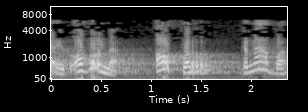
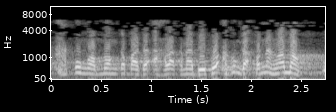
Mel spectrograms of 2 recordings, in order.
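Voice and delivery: ordinary talk, nothing marked

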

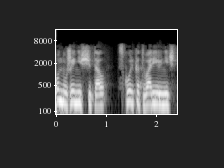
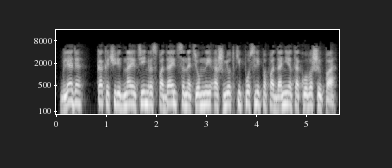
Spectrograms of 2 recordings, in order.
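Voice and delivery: ordinary delivery, nothing marked

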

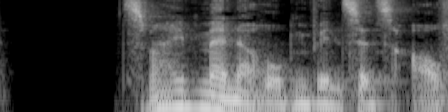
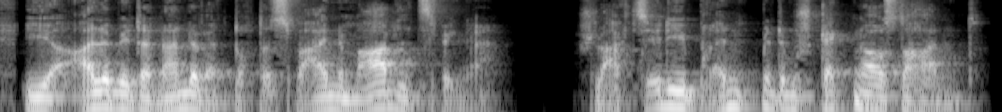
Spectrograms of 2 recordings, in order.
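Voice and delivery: loud, raised, urgent order; fevered angry command; 5 semitones higher, 7 dB louder than usual. A narrator's reading. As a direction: goad the crowd, seething with anger. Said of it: "befahl er fiebernd vor Zorn".

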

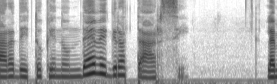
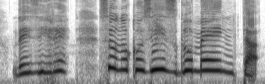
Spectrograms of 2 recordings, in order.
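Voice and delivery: high, loud cry of distress; dismayed outburst; 10 semitones higher, 9 dB louder than usual. A narrator's reading. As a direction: wail it to a sister in dismay. Overwhelmed sister confesses her dismay.

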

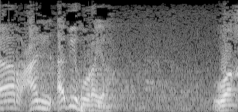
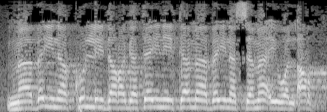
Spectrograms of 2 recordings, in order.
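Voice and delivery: higher, sustained reading tone; formal hadith recitation; 5 semitones higher than usual. Acted. Teacher reads the Prophet's words to students, formal recitation. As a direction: recite the text formally on a raised pitch.

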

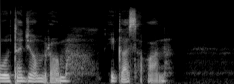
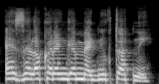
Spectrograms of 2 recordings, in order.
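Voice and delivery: indignant question, raised in pitch; affronted, higher-pitched challenge; disapproving; 6 semitones higher, 4 dB louder than usual. A narrator's reading. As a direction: throw it back reproachfully. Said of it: "Pillantottam rá rosszallóan".

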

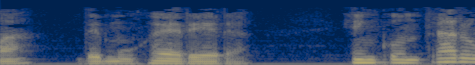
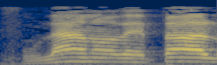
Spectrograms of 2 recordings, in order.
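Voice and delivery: loud, raised announcing call; 7 semitones higher, 11 dB louder than usual. Retold or imitated. Monitor summons a student to the little lounge, calling out. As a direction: holler it to the whole dormitory.

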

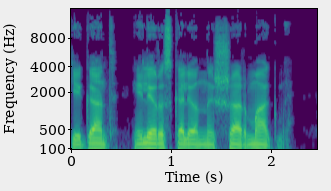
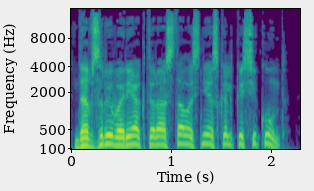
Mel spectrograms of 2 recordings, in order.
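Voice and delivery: high, loud frantic scream; panicked shout; 9 semitones higher, 6 dB louder than usual. Acted. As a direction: shriek the warning in panic. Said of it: "от волнения потеряв своё обычное самообладание".

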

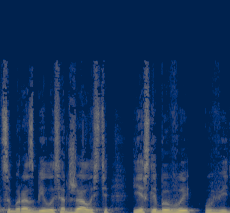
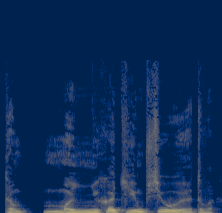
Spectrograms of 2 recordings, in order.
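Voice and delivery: put-on old bear voice. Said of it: "сказал старый медведь".

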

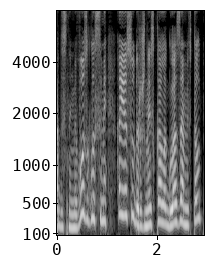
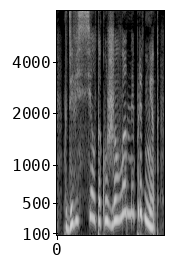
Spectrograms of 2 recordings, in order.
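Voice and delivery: usual speaking voice

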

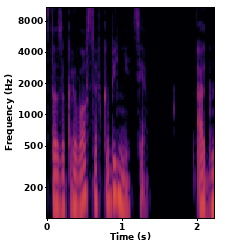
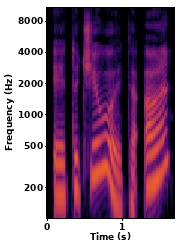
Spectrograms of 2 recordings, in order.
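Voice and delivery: stern dwarf woman, louder; 5 semitones higher, 6 dB louder than usual. Acted. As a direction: demand it sternly. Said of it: "строго спросила она".

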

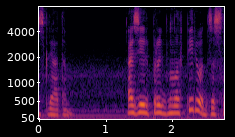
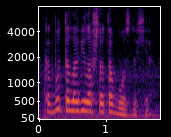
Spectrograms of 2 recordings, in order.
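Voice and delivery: ordinary delivery

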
